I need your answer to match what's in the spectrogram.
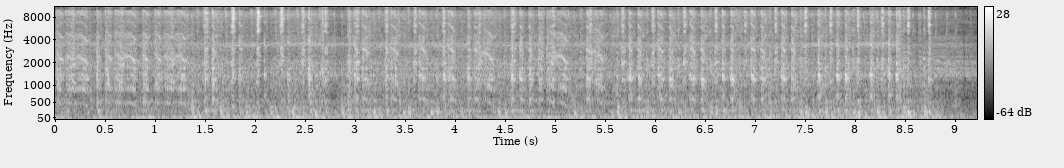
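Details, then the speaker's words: Skoda Favorit project car after long storage: cranks with fuel poured down the injection unit, fires briefly then dies as it runs out of fuel; cranks but won't keep running, fuel starvation suspected. "so we've tried a bit of fuel down the injection unit there and it tries to catch on it really dries and then it runs out of fuel and it doesn't have anything to keep going"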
